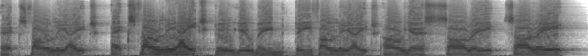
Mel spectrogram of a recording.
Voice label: exfoliate, daleks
